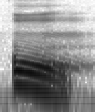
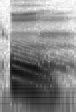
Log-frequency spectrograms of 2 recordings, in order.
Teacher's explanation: you don't hear any N, so it's really on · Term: nasal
